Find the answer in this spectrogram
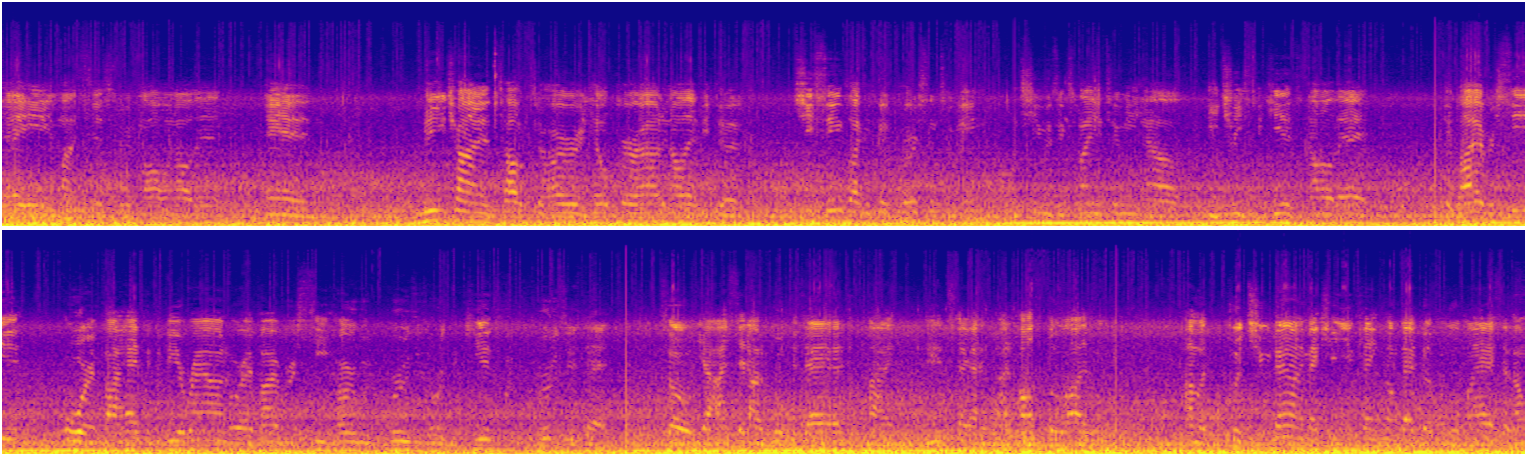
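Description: Car cabin road and engine noise, a strong steady low rumble while the car is driving, with a man's muffled voice talking over it.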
